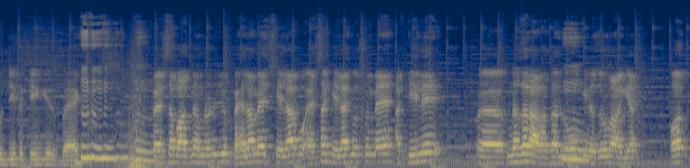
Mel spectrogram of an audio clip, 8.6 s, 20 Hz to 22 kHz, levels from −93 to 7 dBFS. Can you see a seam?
yes; 1 cut; at 1.7 s

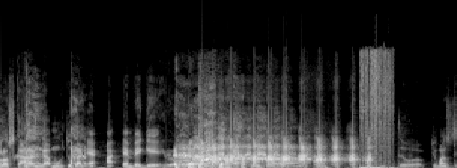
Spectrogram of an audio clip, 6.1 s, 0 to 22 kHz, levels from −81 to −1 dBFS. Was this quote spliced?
yes; 1 cut; at 5.0 s

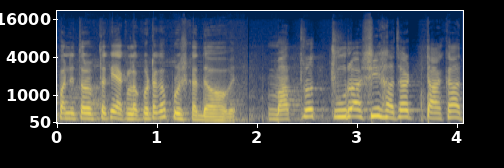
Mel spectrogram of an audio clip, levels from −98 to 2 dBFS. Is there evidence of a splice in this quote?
yes; 1 cut; at 1.9 s

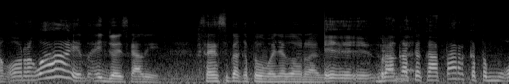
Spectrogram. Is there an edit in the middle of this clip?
yes; 1 cut; at 3.2 s

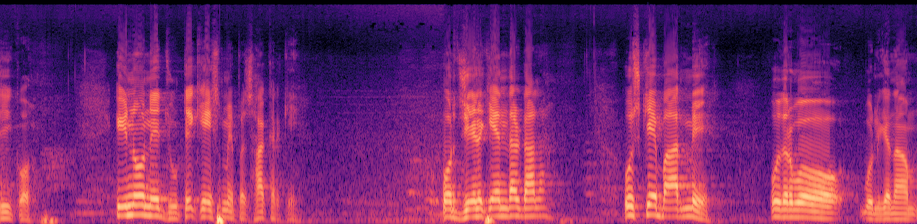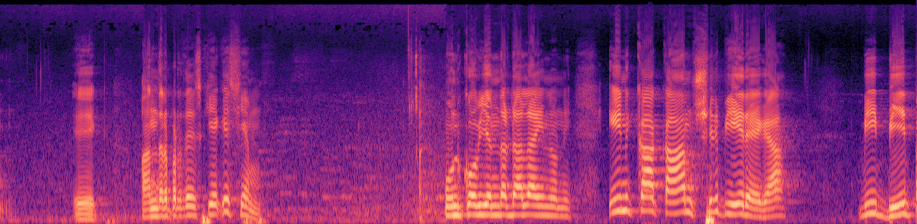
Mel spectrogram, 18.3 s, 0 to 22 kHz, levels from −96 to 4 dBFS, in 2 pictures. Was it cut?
no; 0 cuts

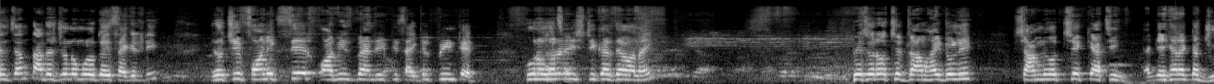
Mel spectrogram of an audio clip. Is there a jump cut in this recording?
no; 0 cuts

